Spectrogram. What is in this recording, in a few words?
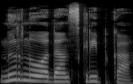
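"нырнуӧдан скрипка", Komi, female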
